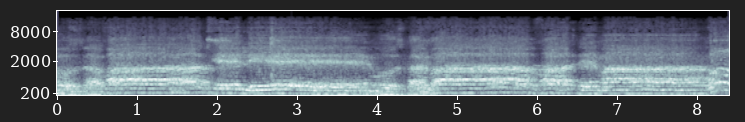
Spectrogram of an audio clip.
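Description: Wordless vocal chanting of a devotional Urdu praise poem: held, melodic phrases of a second or two, with short breaks between them, over a steady low hum.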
